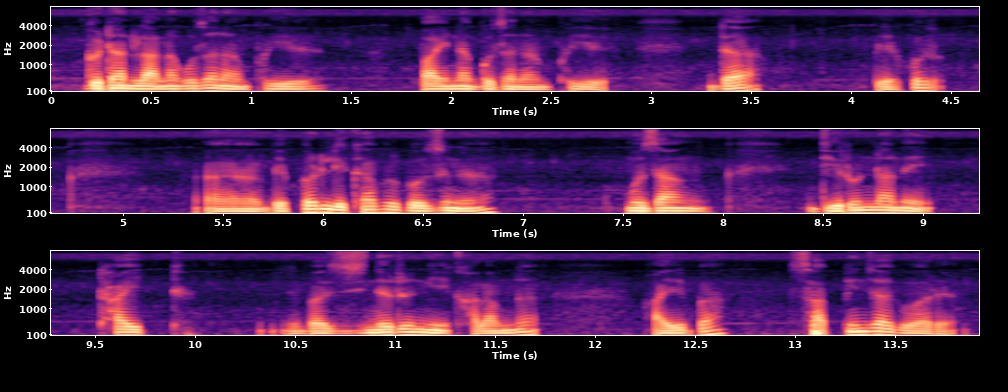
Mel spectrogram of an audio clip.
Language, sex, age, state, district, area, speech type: Bodo, male, 30-45, Assam, Chirang, rural, spontaneous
